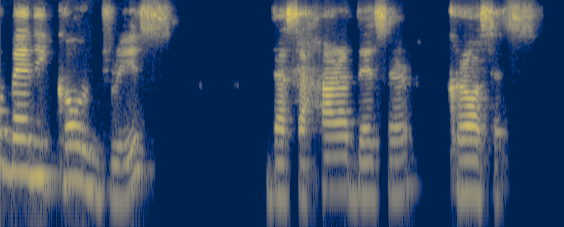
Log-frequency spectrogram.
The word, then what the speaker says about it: Sahara: a desert Sahara okay Thank You Sahara the pronunciation Sahara Desert is the biggest the biggest desert now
